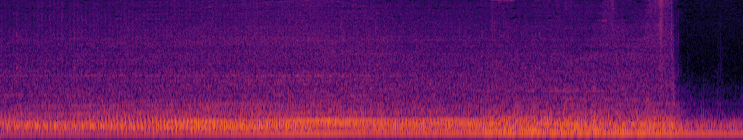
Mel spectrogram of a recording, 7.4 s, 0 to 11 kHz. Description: Ticking noise under 2k rpm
